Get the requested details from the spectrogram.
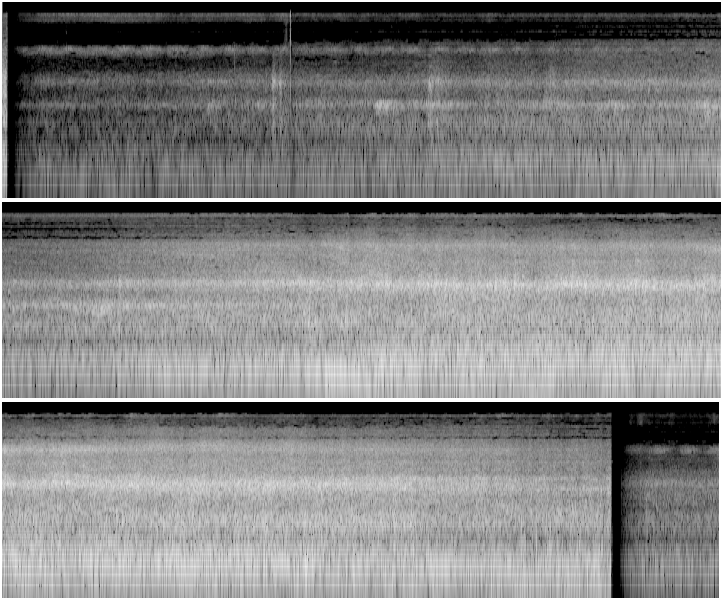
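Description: A train approaches and rushes past with a loud, building roar of wheels on rails.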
